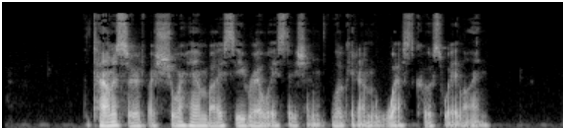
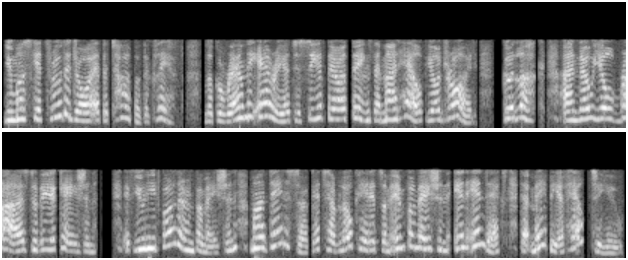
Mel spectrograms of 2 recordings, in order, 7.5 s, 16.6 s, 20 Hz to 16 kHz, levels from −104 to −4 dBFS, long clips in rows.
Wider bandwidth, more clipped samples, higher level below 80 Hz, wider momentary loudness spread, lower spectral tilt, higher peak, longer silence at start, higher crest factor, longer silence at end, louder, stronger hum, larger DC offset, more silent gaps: first, 11.5 kHz vs 5.4 kHz; neither; first, -44 dBFS vs -58 dBFS; about the same, 10 LU vs 10 LU; first, -6 dB/octave vs -4 dB/octave; second, -4 dBFS vs 0 dBFS; first, 1.15 s vs 0.05 s; first, 26 dB vs 14 dB; first, 1 s vs 0.05 s; second, -29 LUFS vs -14 LUFS; neither; neither; second, none vs 6.57-6.65 s, 9.65-9.77 s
